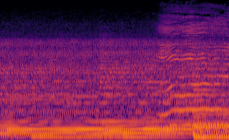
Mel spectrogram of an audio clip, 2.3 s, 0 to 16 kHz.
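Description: Held keyboard chords from a Roland RD-2000 stage piano, a slow worship accompaniment in a gap between sung lines. A woman's singing voice slides back in near the end.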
